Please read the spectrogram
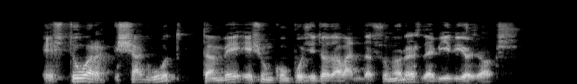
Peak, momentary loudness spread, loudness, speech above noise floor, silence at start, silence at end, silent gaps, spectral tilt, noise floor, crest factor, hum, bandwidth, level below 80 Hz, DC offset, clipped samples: -2 dBFS; 7 LU; -17 LUFS; over 73 dB; 0.45 s; 0.65 s; none; -3.5 dB/octave; under -90 dBFS; 16 dB; none; 7.8 kHz; -56 dBFS; under 0.1%; under 0.1%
